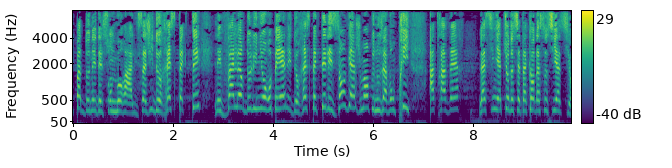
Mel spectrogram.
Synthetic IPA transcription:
pad̪əd̪ɔned̪elsɔ̃d̪mɔʁalilsaʒid̪əʁɛspɛkt̪elevalœʁd̪əlynjɔ̃øʁɔpeɛned̪əʁɛspɛk̚t̪elezɑ̃ɡaʒmɑ̃kənuzavɔ̃pχiat̪χavɛʁ | lasiɲjat̪yʁd̪əsɛt̪akɔʁd̪asɔsiasjɔ̃

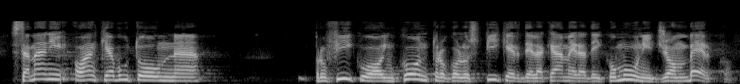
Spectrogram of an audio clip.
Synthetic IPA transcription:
st̪amaːniɔaŋkeavuːt̪oun | pɾofiːkwoiŋkont̪ɾokonlospiːkerd̪elːakaːmeɾad̪ejkomuːnid͡ʒɔmbɛrko

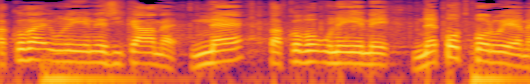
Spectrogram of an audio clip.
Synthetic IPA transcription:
ako̞vɛːʔunɪjɪmɪr̝iːkaːmɛnɛt̪ako̞vowʔunɪjɪmɪ | nɛpo̞t̪po̞ɾujɛmɛ

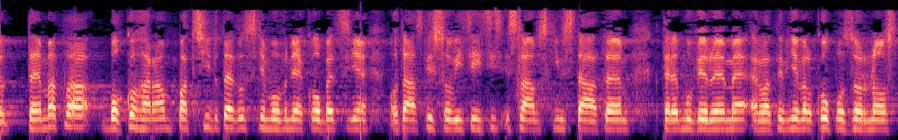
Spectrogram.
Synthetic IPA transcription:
t̪ɛːmat̪abo̞koɦaɾampat̪r̝̥iːdot̪ɛːt̪osɲɛmo̞vnɪjakoobɛt͡sɲɛʔo̞t̪aːskɪso̞wvɪsɛjiːt͡siːsʔɪslaːmskiːmst̪aːt̪ɛmkt̪ɛɾɛːmuvjɛnujɛmɛɾɛlat̪ɪvɲɛvɛlkowpo̞zo̞ɾno̞st̪

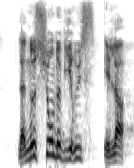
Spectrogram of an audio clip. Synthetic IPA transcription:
lanɔsjɔ̃d̪əviʁysɛla

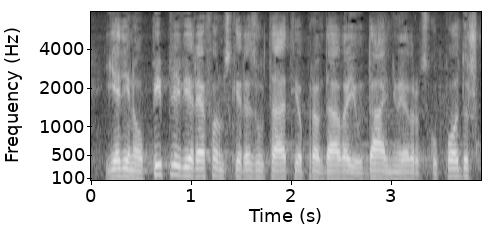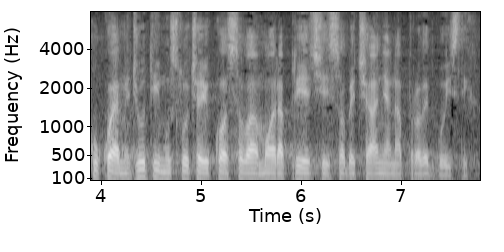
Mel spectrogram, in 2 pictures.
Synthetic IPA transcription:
je̞d̪ino̞ːpipʎiʋiɾe̞fo̞ɾmskiɾe̞zulˠt̪aːt̪io̞pɾaʋd̪aːʋajud̪aːʎnue̞ʋɾo̞pskupo̞d̪r̩ʃkuko̞jame̞d͡ʑut̪imuslˠut͡ʃajuko̞so̞ʋamo̞ːɾapɾijet͡ɕiso̞be̞t͡ɕaːɲanapɾo̞ʋe̞d̪̚buist̪ix

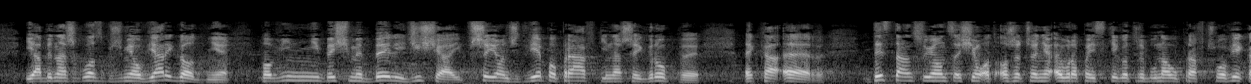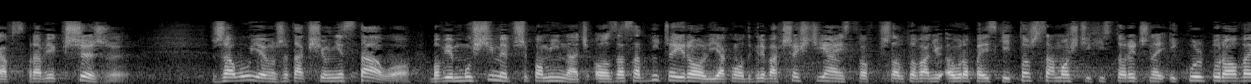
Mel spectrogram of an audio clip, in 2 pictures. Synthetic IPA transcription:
iabɘnaʐɡwɔzbʐmʲjawvʲjaɾɘɡɔd̪ɲɛ | pɔvʲiɲːibɘɕmɘbɘlʲid͡ʑiɕajpʂɘjɔɲd͡ʑd̪vʲjɛpɔpɾafkʲinaʂɛjɡɾupɘ | ɛkaʔɛɾ | d̪ɘst̪ansujɔnt̪sɛɕɛɔt̪ɔ̰ʐɛt͡ʂɛɲaʔɛwɾɔpɛjskʲɛɡɔt̪ɾɘbunawupɾaft͡ʂwɔvʲjɛkafspɾavʲjɛkʂɘʐɘ̰ | ʐawujɛʐɛt̪akɕɛɲɛst̪awɔ̰ | bɔvʲjɛmːuɕimɘpʂɘpɔmʲinat͡ɕɔzasad̪ɲit͡ʂɛjɾɔlʲijakɔ̃w̃ɔd̪ɡɾɘvaxʂɛɕt͡ɕijaj̃st̪fɔfkʂt̪awt̪ɔvaɲuʔɛwɾɔpɛjskʲejt̪ɔʂsamɔɕt͡ɕixʲist̪ɔɾɘt͡ʂnɛjʔikult̪uɾɔvɛ

